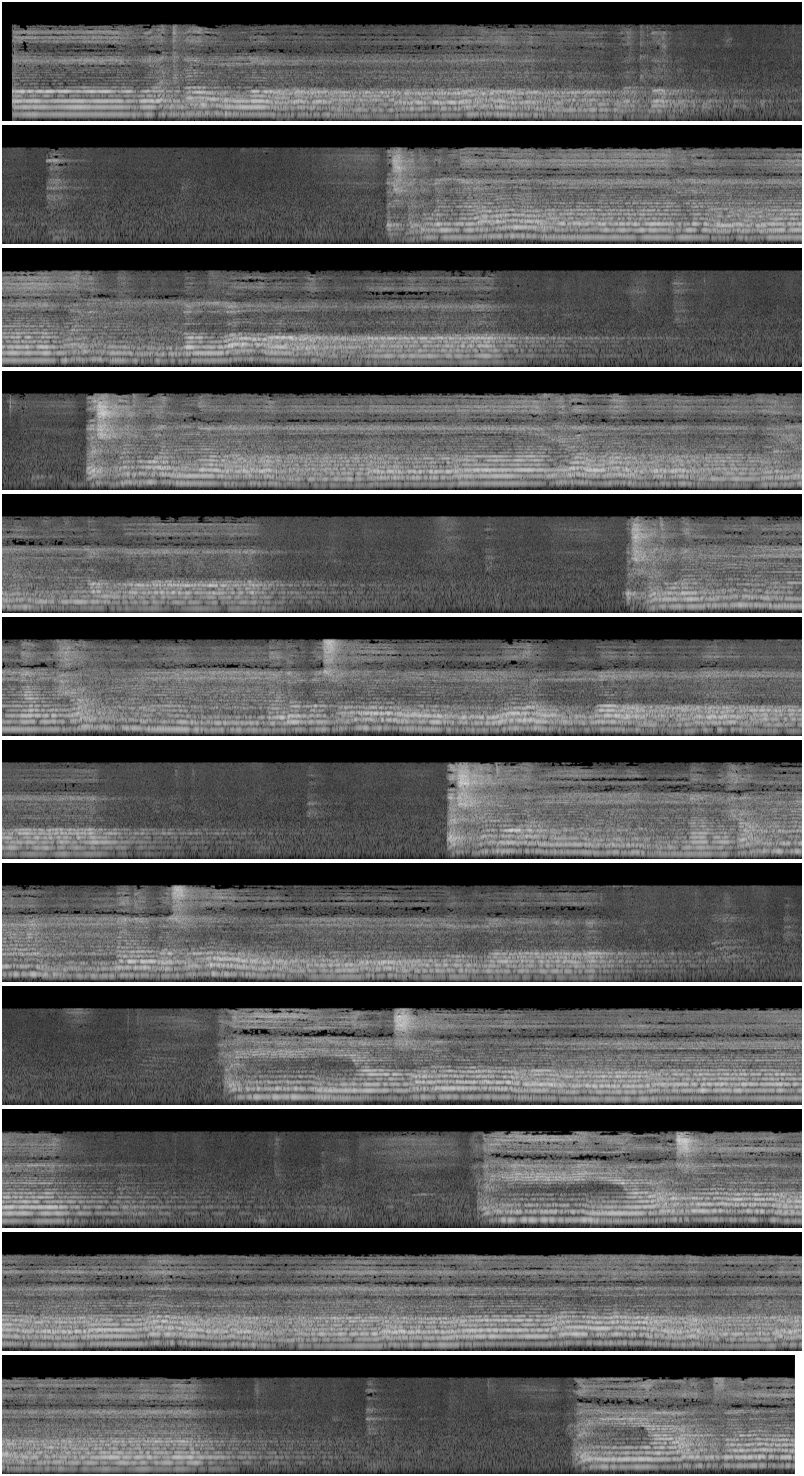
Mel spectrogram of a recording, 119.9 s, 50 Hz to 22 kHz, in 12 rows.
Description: الخلاف- 2 شوال - خطب جمعة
